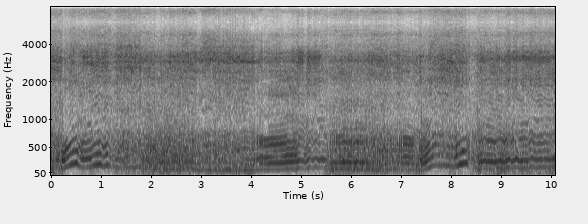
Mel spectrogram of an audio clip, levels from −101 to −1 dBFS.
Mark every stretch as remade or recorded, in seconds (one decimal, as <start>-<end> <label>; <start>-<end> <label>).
0.0-4.0 recorded; 4.0-4.9 remade; 4.9-10.1 recorded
